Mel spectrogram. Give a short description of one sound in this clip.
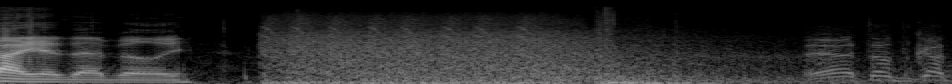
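A grenade explodes with a loud, roaring blast.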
